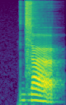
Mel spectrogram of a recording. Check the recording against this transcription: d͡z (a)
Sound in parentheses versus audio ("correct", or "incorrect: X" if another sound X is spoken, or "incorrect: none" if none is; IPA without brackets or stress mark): correct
